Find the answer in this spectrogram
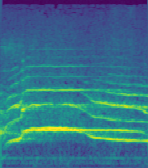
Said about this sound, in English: Hy het so irriterende toonhoogte, daai wolf.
